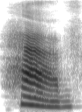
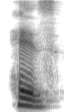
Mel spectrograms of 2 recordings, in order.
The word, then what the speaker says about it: have: What happens is that people tend to take this short A sound, and say his. No, we don't want to say that. We want to open our mouths and say have.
